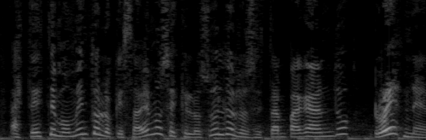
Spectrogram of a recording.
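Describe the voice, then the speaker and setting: With very wide pitch swings, a woman speaks at a fairly high pitch and a moderate pace. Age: 60s. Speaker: media company employee. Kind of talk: televised panel debate.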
